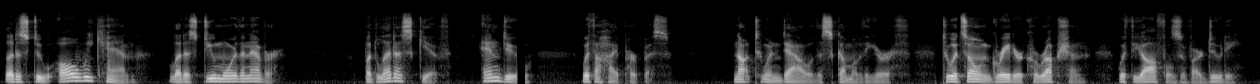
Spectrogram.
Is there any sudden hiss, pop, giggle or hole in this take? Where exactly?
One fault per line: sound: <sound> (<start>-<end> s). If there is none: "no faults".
sound: dropout (5.2-5.3 s)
